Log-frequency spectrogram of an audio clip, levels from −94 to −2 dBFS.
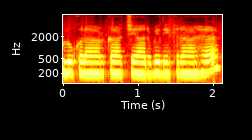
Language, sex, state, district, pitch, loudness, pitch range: Hindi, female, Punjab, Kapurthala, 200 Hz, -14 LUFS, 195-205 Hz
